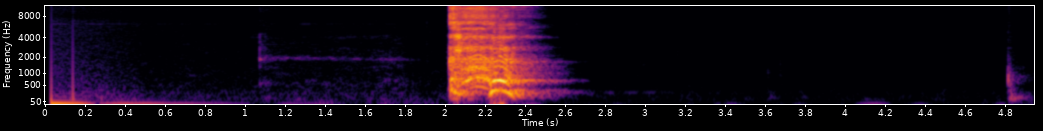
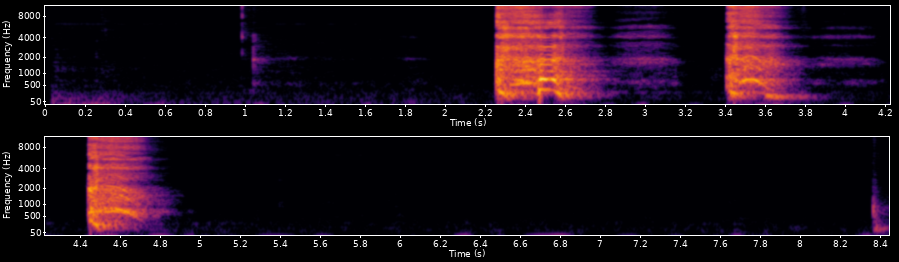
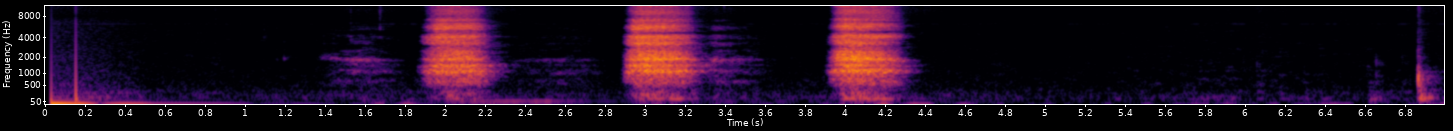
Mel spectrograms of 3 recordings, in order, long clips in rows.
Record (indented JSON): {
  "cough_length": "4.9 s",
  "cough_amplitude": 32768,
  "cough_signal_mean_std_ratio": 0.24,
  "three_cough_length": "8.4 s",
  "three_cough_amplitude": 32768,
  "three_cough_signal_mean_std_ratio": 0.26,
  "exhalation_length": "7.0 s",
  "exhalation_amplitude": 29096,
  "exhalation_signal_mean_std_ratio": 0.31,
  "survey_phase": "beta (2021-08-13 to 2022-03-07)",
  "age": "45-64",
  "gender": "Female",
  "wearing_mask": "No",
  "symptom_runny_or_blocked_nose": true,
  "smoker_status": "Never smoked",
  "respiratory_condition_asthma": false,
  "respiratory_condition_other": false,
  "recruitment_source": "REACT",
  "submission_delay": "2 days",
  "covid_test_result": "Negative",
  "covid_test_method": "RT-qPCR"
}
